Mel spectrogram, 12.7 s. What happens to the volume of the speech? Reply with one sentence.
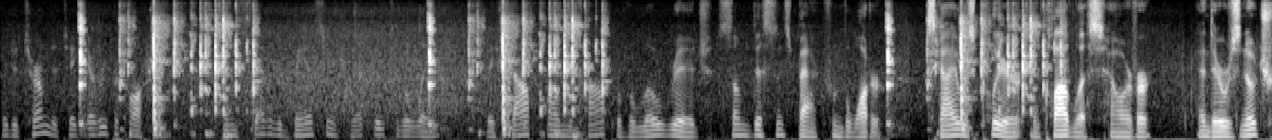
The loudness of the speech goes up.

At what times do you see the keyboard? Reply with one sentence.
The keyboard can be heard from 0.8 to 2.6 s, from 4.2 to 6.1 s and from 8.8 to 10.7 s.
